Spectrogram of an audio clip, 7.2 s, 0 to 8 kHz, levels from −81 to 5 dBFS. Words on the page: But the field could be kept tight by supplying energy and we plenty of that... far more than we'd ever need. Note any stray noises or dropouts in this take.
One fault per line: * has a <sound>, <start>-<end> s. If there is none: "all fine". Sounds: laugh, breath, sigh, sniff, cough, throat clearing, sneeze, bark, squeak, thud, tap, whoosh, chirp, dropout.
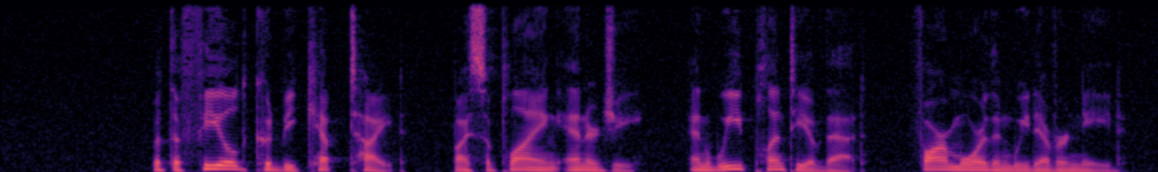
all fine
